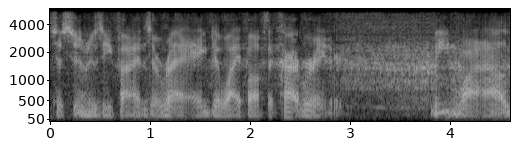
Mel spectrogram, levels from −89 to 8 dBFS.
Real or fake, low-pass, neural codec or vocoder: fake; 5.4 kHz; vocoder, 22.05 kHz, 80 mel bands, HiFi-GAN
